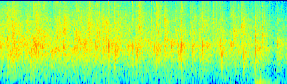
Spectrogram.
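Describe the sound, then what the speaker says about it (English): Audience applause for a presenter at a talk, a lively burst of clapping from a moderate crowd with individual claps audible, continuing steadily for a few seconds and thinning at the close. "Can we give her a big round of applause?"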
